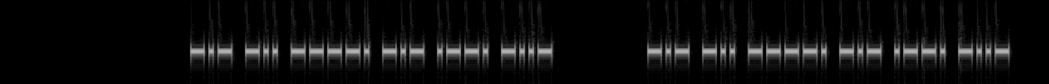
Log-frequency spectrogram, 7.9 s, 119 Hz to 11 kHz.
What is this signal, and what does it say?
Morse code, heard as a keyed tone, about 34 wpm, 700 Hz. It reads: KD9KPX KD9KPX
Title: USA Call Signs - 6 Characters - Repeated 3x - 35wpm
